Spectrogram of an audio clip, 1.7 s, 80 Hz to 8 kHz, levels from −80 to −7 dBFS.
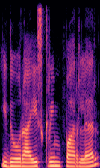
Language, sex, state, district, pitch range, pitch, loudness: Tamil, female, Tamil Nadu, Nilgiris, 175-195 Hz, 185 Hz, -16 LUFS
